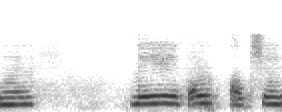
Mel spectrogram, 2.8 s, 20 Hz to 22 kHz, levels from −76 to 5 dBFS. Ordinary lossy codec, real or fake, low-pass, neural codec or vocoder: none; fake; 7.2 kHz; codec, 44.1 kHz, 0.9 kbps, DAC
